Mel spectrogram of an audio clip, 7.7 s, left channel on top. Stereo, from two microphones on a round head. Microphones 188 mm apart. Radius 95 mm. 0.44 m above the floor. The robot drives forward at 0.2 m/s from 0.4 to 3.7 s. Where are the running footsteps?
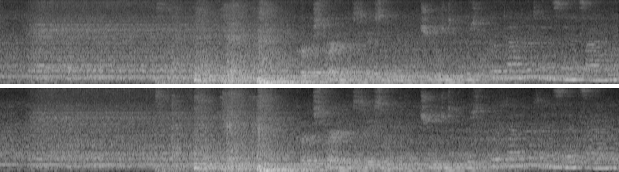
65° right (ahead or behind), 4.5 m; by 3.4 s 55° right (ahead or behind), 5 m.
